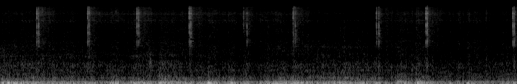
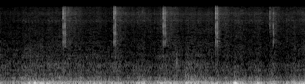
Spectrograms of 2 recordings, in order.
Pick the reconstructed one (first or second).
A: first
